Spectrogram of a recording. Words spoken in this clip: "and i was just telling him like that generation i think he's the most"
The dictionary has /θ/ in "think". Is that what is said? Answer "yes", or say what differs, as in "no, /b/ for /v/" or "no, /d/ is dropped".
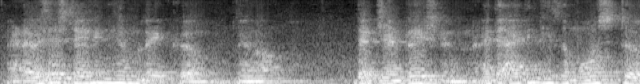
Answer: no, /t/ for /θ/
